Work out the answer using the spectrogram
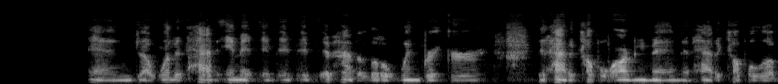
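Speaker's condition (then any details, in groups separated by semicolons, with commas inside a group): Cleft lip and palate; stuttering and unclear speech as a child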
